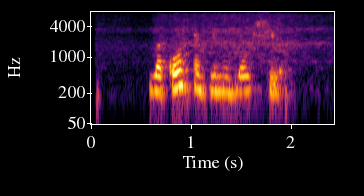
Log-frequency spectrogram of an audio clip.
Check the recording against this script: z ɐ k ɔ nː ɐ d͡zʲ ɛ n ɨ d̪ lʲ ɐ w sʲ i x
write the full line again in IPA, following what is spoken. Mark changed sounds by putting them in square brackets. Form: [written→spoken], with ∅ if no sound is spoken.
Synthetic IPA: z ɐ k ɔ [nː→n] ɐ d͡zʲ [ɛ→i] n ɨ d̪ lʲ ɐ w sʲ i x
